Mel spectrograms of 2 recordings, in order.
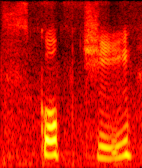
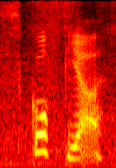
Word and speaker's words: Skopje: i first got here when i said skopji i think that's totally wrong i have heard people say that the proper way is scorpia and that's the way i've heard other people say it here so i don't know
